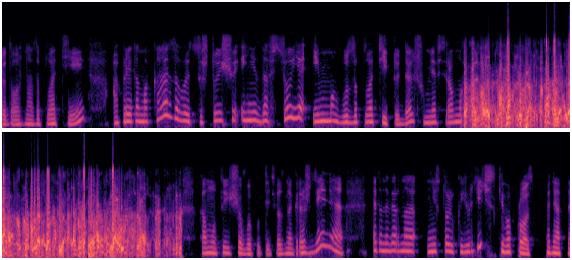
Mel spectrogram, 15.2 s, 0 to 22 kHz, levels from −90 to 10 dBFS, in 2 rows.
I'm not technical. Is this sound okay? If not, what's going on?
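No. From 6.11 s to 10.0 s, right after "дальше у меня все", the speech turns into garbled noise and warble that barely follows the talker. This is a codec payload misread. The call uses the AMR wideband (HD Voice) codec, which sounds clear before and after this stretch. Here the sending side packed its data one way, in byte-aligned form, while the receiver read it as the compact form. The fields landed in the wrong places, so the decoder turned valid-looking data into nonsense until both sides matched again.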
